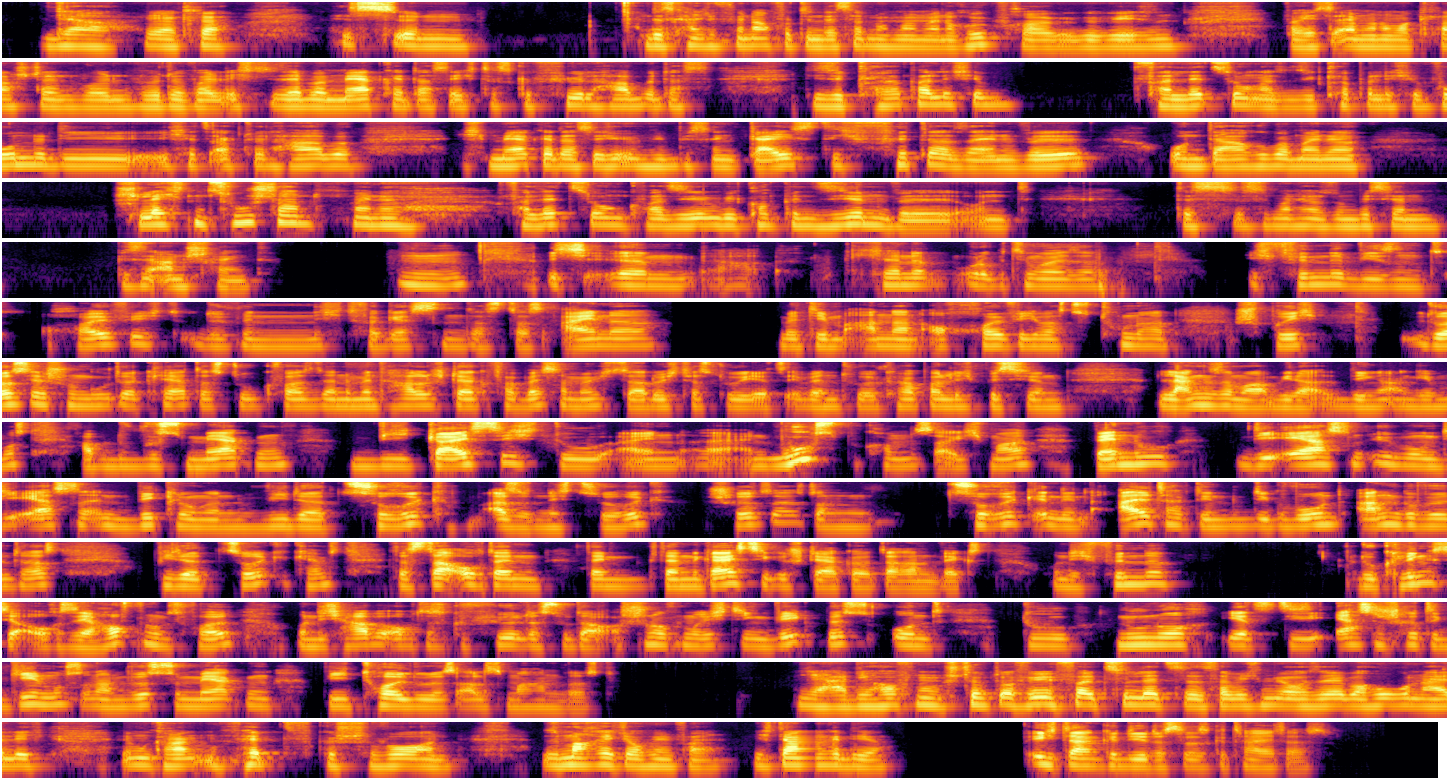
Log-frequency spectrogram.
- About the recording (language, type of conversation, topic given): German, advice, Wie kann ich nach einer Krankheit oder Verletzung wieder eine Routine aufbauen?
- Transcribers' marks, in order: sigh; other background noise; "zurückkämpfst" said as "zurückgekämpfst"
